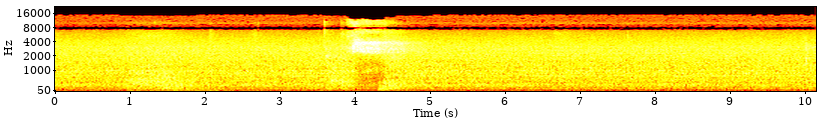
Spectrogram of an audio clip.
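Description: Sliding enclosure door of a Haas Super Mini Mill 2 being opened, giving one short swish about four seconds in, over the steady hum of the powered-up mill and shop ventilation.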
